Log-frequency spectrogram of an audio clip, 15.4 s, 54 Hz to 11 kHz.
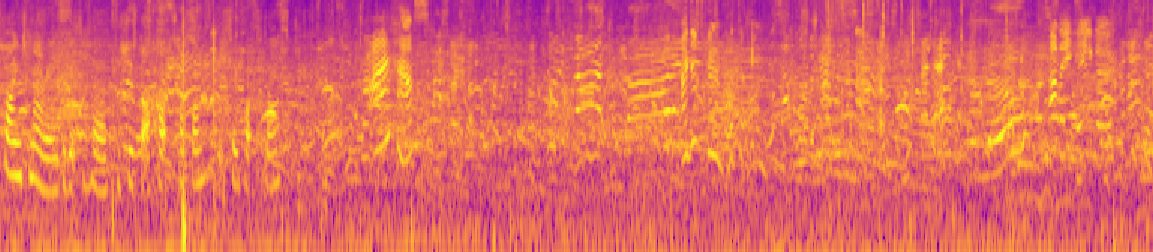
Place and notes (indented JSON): {
  "title": "Bristol, City of Bristol, UK - Last Day Of School Term.",
  "date": "2014-07-18 04:00:00",
  "description": "Children in park after the last day of the summer term. Recorded on Marantz 660 with two Rode condeser mics.",
  "latitude": "51.47",
  "longitude": "-2.60",
  "altitude": "51",
  "timezone": "Europe/London"
}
